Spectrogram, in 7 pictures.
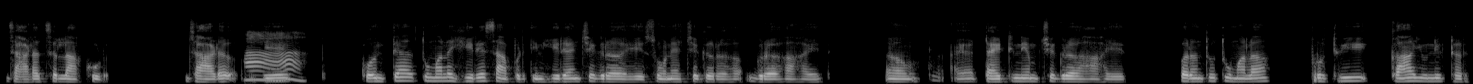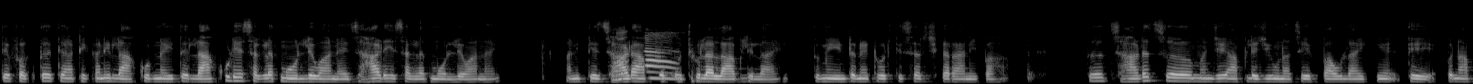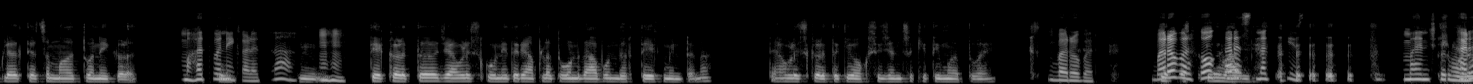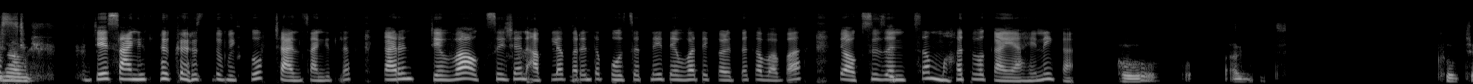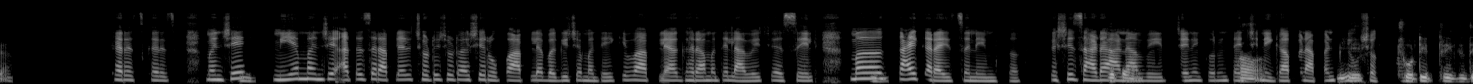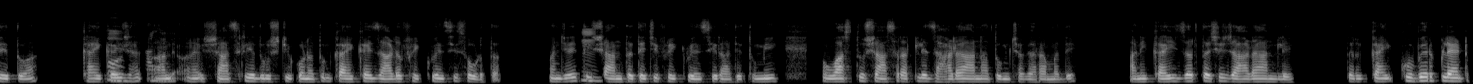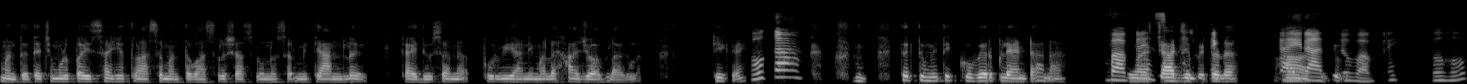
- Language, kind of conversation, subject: Marathi, podcast, रोप लावल्यानंतर तुम्हाला कोणती जबाबदारी सर्वात महत्त्वाची वाटते?
- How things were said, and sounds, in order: tapping; other background noise; chuckle; laughing while speaking: "जे जे सांगितलं खरंच"; chuckle; other noise; in English: "ट्रिक"; chuckle; laughing while speaking: "काही"; chuckle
